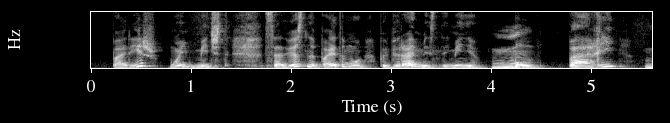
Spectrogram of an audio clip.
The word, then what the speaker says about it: Paris: По-французски Париж будет Paris, как Пари на крыльях.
